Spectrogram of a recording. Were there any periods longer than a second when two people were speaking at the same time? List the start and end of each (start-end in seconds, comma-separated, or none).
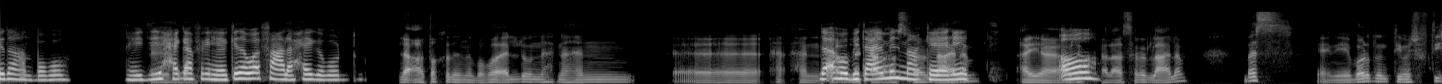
8.2-9.8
